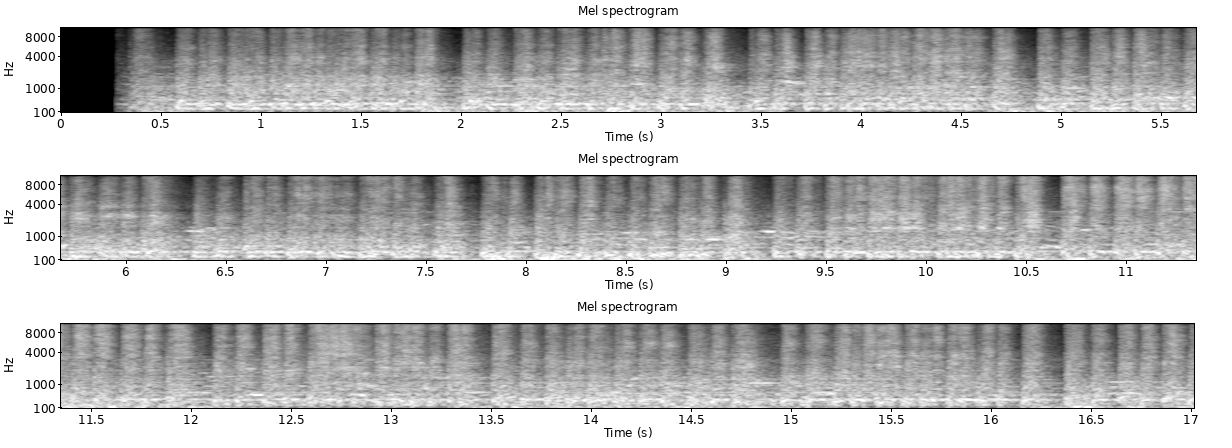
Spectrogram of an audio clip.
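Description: A drum band playing fast, continuous rhythms: large bass drums struck with felt mallets give deep thumps under rapid snare-drum rolls and strokes. The drumming is loud and starts abruptly just after the beginning.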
